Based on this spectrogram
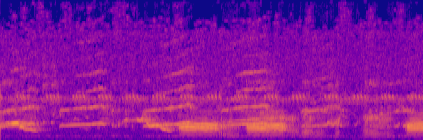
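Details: Rook, a wild crow-family bird of woods and open fields: a string of harsh, hoarse caws, some drawn out and some clipped, with thinner higher calls running above them.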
